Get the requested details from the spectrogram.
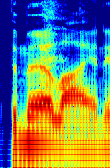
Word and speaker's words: Merlion: Just walking around the city, seeing now, I hope I don't butcher this pronunciation. Merlion Park, Merlion. – The Merlion. It's Merlion, isn't it? – It's the Merlion. It's Singapore's national icon.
